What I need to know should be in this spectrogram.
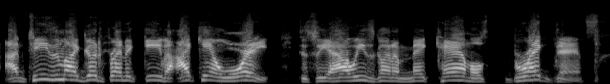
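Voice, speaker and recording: A man's voice: fairly high pitch, measured pace, bright, forceful tone, no echo. A man playing a washed-up, blustering, desperate movie director in a table read, profane, theatrical and needy. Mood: bluffing showman. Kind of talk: acted screenplay table read.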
